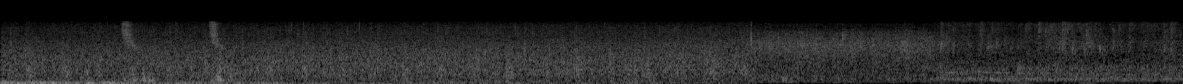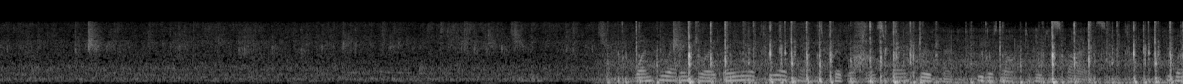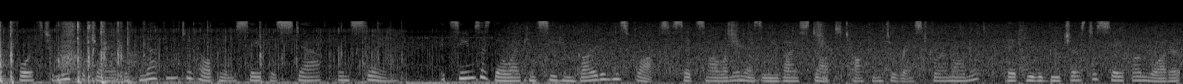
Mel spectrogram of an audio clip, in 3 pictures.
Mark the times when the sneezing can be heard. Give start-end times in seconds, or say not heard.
1.1-2.5, 16.8-18.1, 30.8-32.1.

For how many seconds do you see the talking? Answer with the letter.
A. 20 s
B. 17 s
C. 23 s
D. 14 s
B.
